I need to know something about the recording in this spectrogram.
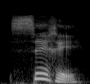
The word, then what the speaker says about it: serré: Alright, so interesting here because you get this E and then double R after that. So it will open the sound of E, okay? So you will pronounce it like E.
